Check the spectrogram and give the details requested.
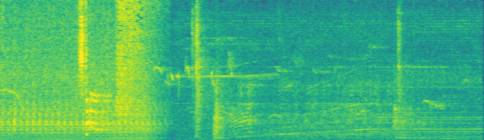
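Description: Small motor whirring, loud for the first two seconds, then quieter with a pitch that slowly rises.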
